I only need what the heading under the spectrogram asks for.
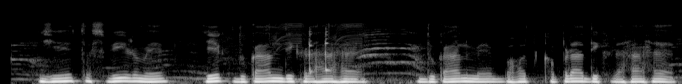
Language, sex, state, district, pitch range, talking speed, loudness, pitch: Hindi, male, Bihar, Patna, 120-135 Hz, 130 wpm, -13 LUFS, 130 Hz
